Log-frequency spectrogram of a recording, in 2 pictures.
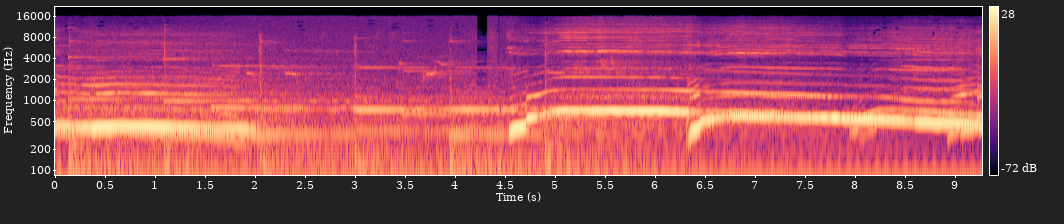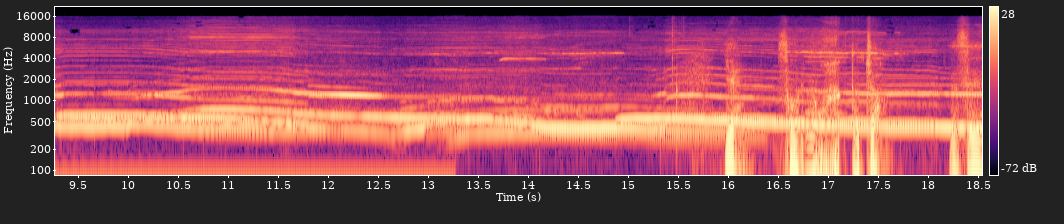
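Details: Several gray wolves howl together after a hunt, in long, overlapping tones that rise, bend and fall.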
